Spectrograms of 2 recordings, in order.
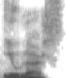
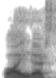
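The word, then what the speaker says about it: Euler: is the Oilers chain rule this is not ERS Oilers is the right pronunciation I guess so let's say oil Oilers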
